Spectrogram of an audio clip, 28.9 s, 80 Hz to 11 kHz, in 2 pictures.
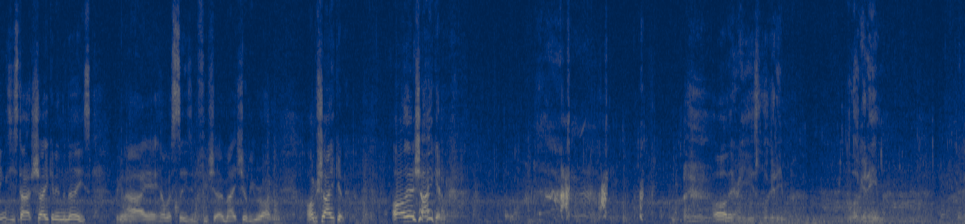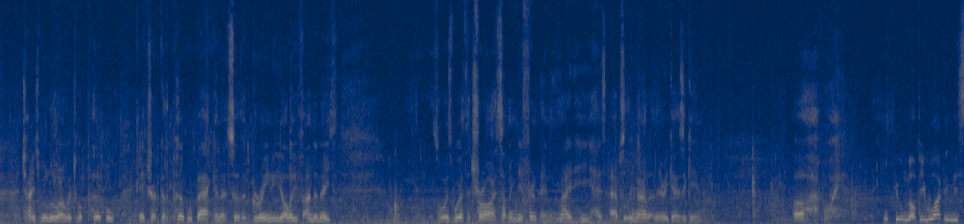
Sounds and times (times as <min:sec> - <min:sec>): Speech: 0:00.0 - 0:05.2, 0:05.9 - 0:06.8, 0:10.7 - 0:11.9, 0:12.7 - 0:13.4, 0:14.8 - 0:19.6, 0:20.9 - 0:25.0, 0:26.4 - 0:28.9
Outside, rural or natural: 0:00.0 - 0:28.9.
